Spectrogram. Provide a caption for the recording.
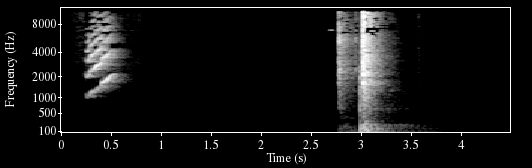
Door Closing
This is simply a recording of a door being closed, ideal for foley purposes. Enjoy :)
Close, Closing, Door, Shut, Slam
